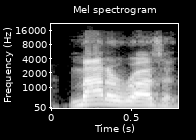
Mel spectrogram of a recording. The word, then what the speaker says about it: Matarazzo: So Gaten, I've never pronounced his name. Matarazzo.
